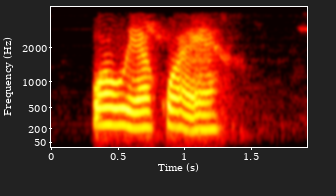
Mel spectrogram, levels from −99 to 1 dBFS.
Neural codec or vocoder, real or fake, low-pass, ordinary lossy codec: vocoder, 22.05 kHz, 80 mel bands, HiFi-GAN; fake; 3.6 kHz; MP3, 32 kbps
